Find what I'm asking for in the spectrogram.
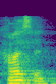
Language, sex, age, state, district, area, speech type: Urdu, male, 30-45, Uttar Pradesh, Muzaffarnagar, urban, spontaneous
